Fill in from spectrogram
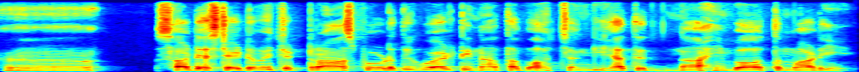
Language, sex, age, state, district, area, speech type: Punjabi, male, 30-45, Punjab, Patiala, rural, spontaneous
